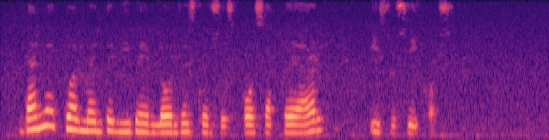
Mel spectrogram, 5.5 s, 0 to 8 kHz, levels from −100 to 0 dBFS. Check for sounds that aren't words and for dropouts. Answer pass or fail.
pass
